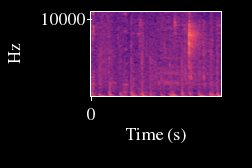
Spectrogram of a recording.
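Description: Horse hooves clip-clop in a steady, quick rhythm in the Red Dead Redemption 2 western game, close and prominent with no voices over them.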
